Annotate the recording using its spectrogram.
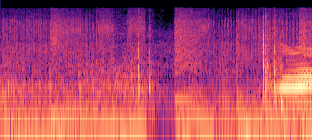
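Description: Skateboard wheels rolling and carving on a concrete bowl, with a sharp clack about a second in and another near the end, under a music track.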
